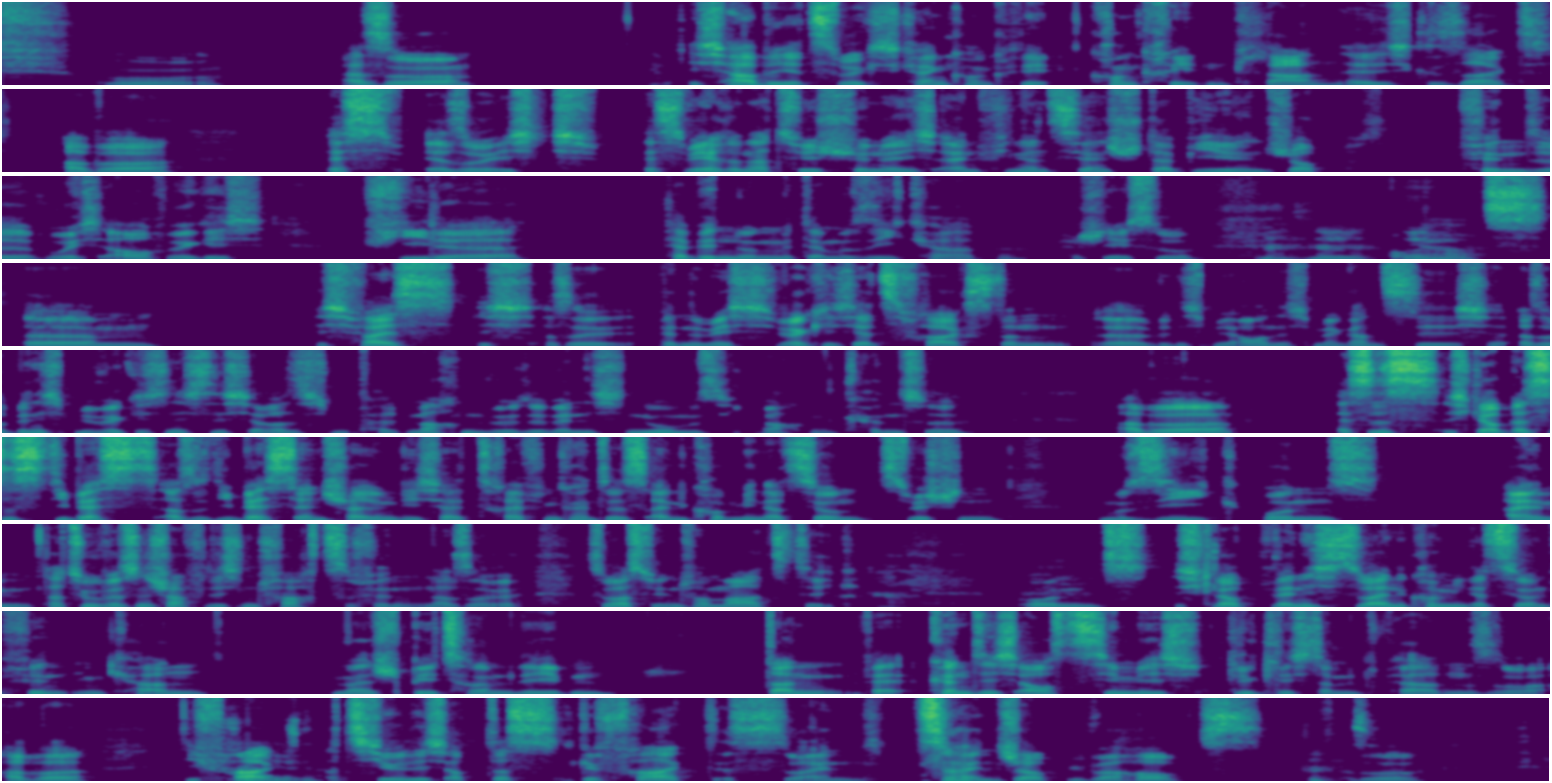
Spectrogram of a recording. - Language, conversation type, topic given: German, advice, Wie kann ich klare Prioritäten zwischen meinen persönlichen und beruflichen Zielen setzen?
- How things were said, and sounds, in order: other background noise; laughing while speaking: "so ein"; cough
